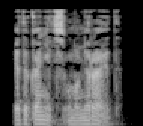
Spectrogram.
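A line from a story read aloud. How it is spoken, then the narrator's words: Calm statement. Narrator (Russian): спокойно констатировал Горн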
